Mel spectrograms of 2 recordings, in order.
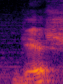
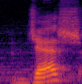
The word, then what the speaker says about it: geas: Someone definitely knows who can pronounce my mind says like gish. Gish. Oh, that's interesting. Gish is it? Is it gash or no? Probably gash. Yeah, gash.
